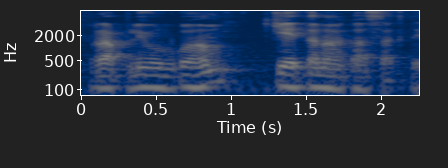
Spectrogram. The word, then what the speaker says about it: Qi: जैसा की, चाइनीज में उसको की कहते हैं, और स्पेलिंग है CHI, QI है उसका, और उसको ची कहते हैं।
